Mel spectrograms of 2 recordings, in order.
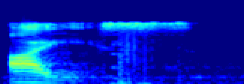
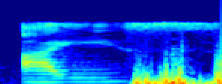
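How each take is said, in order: First: Ais with the ah punched; stressed final syllable. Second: Ais with the stress punched on the ah; accent landing hard on the ah of ais; stressed final syllable. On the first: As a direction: hit the ah of Ais. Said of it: "makes us punch that ah when we say it". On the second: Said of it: "do not forget the accent on ais". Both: Shown as a demonstration.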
